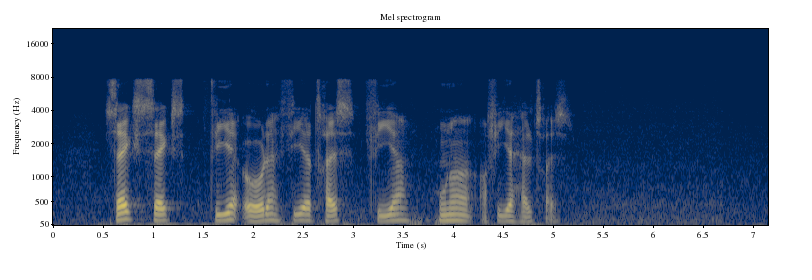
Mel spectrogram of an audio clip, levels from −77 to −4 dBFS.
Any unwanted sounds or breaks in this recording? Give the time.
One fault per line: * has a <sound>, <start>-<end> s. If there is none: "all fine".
all fine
